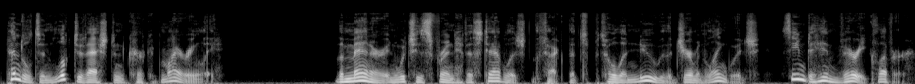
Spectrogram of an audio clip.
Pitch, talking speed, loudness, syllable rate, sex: 115 Hz, 175 wpm, -18 LUFS, 6.0 syllables/s, male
